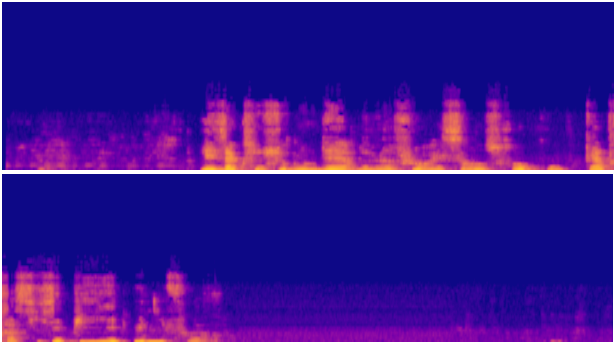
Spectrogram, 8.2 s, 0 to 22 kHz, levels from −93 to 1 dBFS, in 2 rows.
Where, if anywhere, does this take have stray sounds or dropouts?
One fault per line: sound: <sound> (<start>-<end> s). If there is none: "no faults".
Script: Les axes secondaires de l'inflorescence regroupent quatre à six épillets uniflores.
no faults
